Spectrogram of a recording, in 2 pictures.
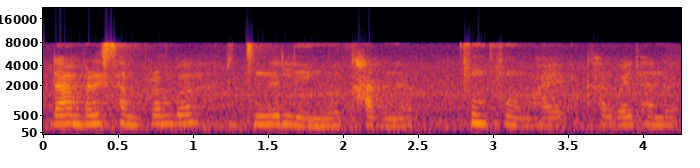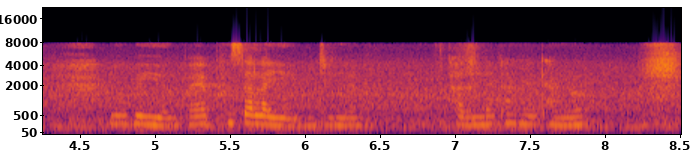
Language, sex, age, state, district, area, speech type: Bodo, female, 18-30, Assam, Kokrajhar, rural, spontaneous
